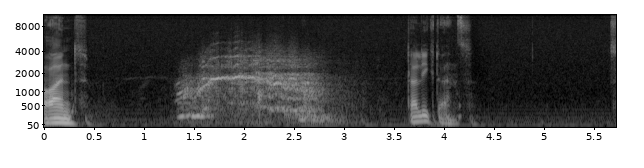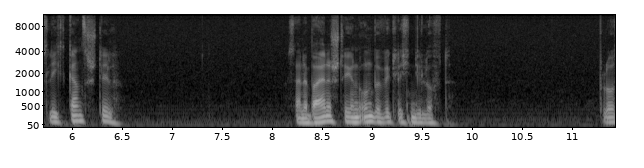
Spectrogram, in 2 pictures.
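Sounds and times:
speech: 0.0 - 0.5, 3.6 - 4.4, 5.7 - 6.6, 8.2 - 9.9, 11.3 - 11.4
horse neighing: 1.3 - 3.3.

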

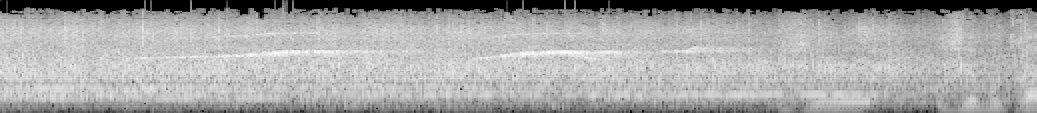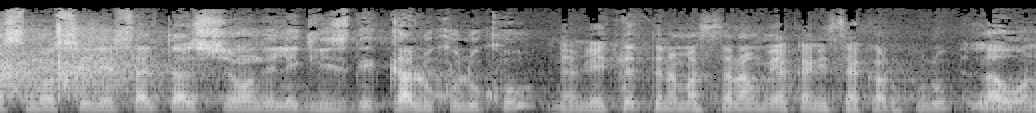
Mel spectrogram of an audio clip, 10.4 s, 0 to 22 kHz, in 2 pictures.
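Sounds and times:
church congregation applauding: 0.0 - 6.2
speech: 4.8 - 10.3.

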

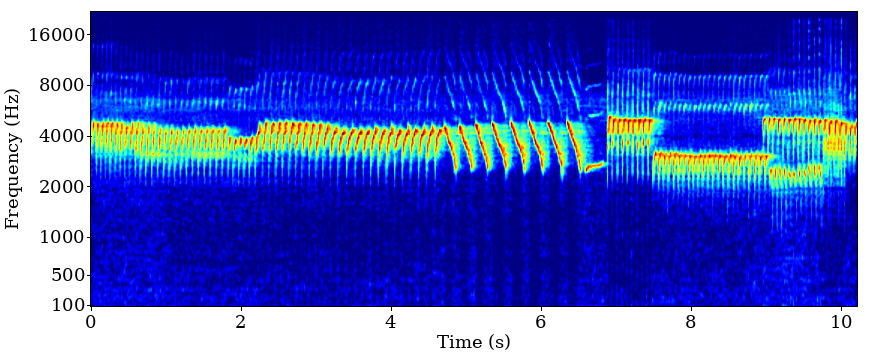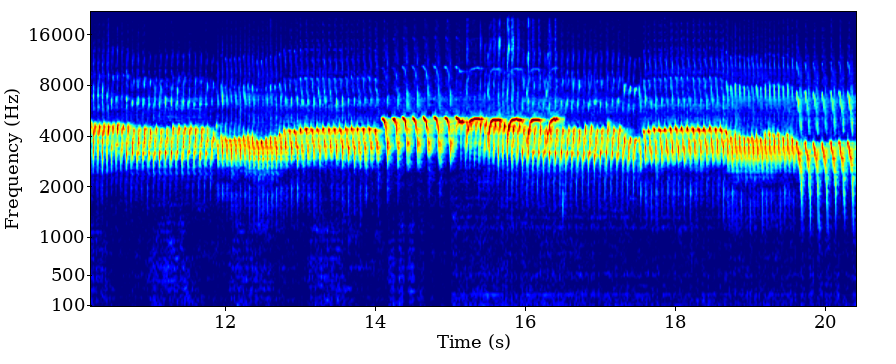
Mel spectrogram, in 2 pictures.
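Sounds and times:
male canary singing: 0.0 - 20.4.

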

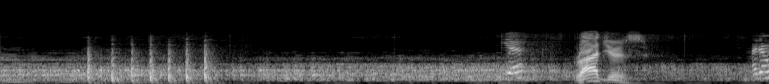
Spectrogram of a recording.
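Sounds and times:
steady hum: 0.0 - 7.6
knocking on a compartment door: 0.8 - 2.2
speech: 5.8 - 6.5.

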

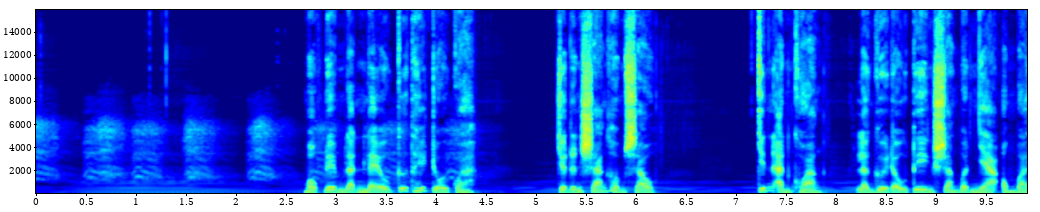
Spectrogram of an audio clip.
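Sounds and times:
crows cawing overhead on a cold night: 0.0 - 4.6
speech: 2.7 - 4.5, 5.2 - 6.3, 7.2 - 9.9.

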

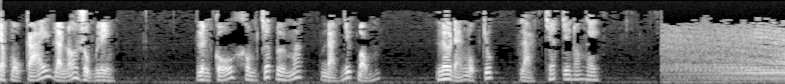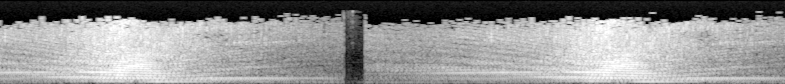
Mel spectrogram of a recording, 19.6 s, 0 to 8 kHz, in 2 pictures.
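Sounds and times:
speech: 0.0 - 1.5, 2.4 - 4.8, 5.4 - 7.6
US military aircraft engine droning overhead: 8.3 - 19.6.

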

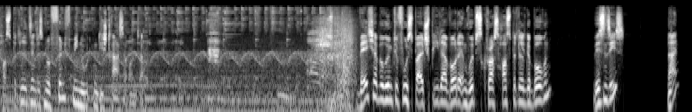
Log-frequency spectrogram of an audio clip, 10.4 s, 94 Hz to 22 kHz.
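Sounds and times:
ambulance siren wailing in a rise-and-fall cycle: 0.0 - 5.6
speech: 0.1 - 2.7, 5.4 - 10.3.

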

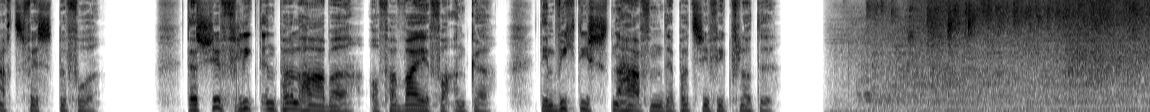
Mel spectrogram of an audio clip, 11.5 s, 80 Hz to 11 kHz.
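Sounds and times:
speech: 0.0 - 1.0, 1.6 - 8.5
shower running inside a battleship moored at Pearl Harbor: 8.3 - 11.4.

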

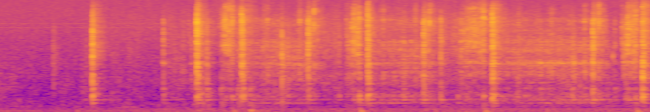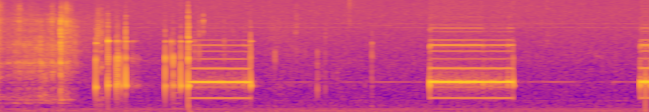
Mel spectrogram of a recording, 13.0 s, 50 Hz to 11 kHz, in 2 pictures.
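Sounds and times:
telephone dial clicking: 1.0 - 9.2
buzzing telephone ring tones on the line: 1.7 - 9.2, 10.4 - 12.2.

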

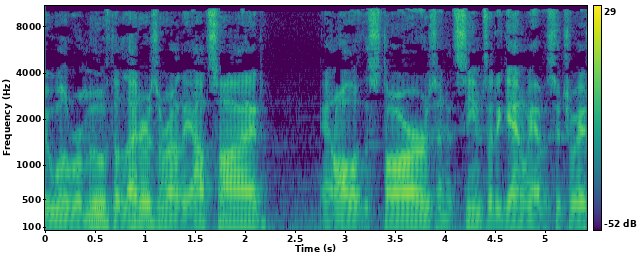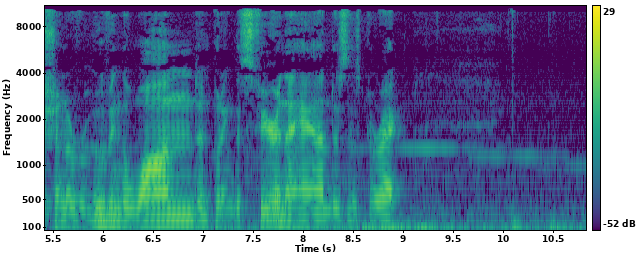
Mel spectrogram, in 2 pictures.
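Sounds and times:
speech: 0.0 - 9.1
singing garbage truck in Taiwan playing its tune: 5.8 - 10.8.

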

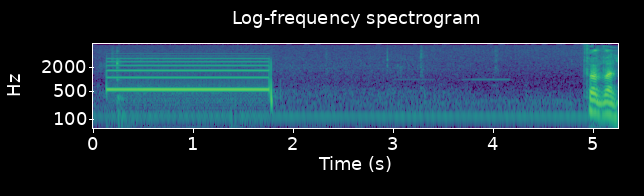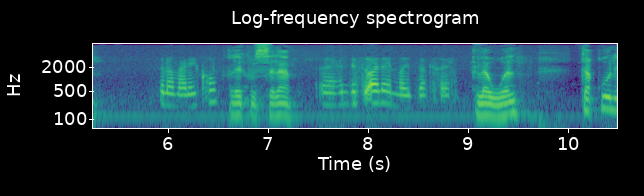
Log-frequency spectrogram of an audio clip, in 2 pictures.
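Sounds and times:
faint low hum: 0.0 - 10.4
steady electronic telephone line tone as an incoming call is taken: 0.2 - 1.8
speech: 5.0 - 5.4, 6.2 - 10.4.

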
